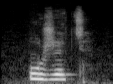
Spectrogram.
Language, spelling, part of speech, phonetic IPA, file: Polish, użyć, verb, [ˈuʒɨt͡ɕ], Pl-użyć.ogg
